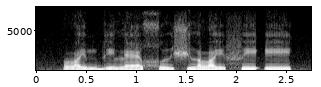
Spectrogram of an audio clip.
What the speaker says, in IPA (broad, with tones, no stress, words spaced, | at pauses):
lˠe˩mbe˩ læ˩ χʷɯ˩ʃɯ˥lˠe˩ fe˥ʔe˥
